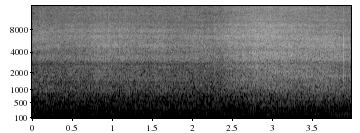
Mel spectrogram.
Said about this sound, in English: hold this up on its edge and make sure I sear all the sides.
